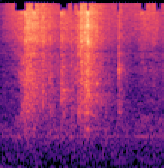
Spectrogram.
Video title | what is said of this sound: मार्किट जैसी कुरकुरे केले के चिप्स बनाने का आसान तरीका - Banana Chips Recipe - Kele Ke Chips | see how good the sound is coming and how many crispy chips are made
